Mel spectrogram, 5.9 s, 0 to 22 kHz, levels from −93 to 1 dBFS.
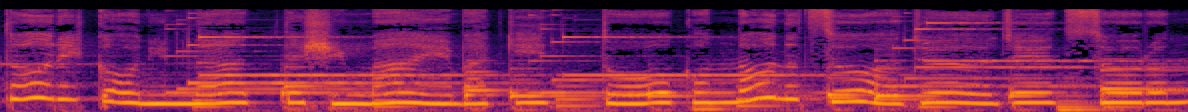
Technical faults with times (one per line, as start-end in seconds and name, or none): none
